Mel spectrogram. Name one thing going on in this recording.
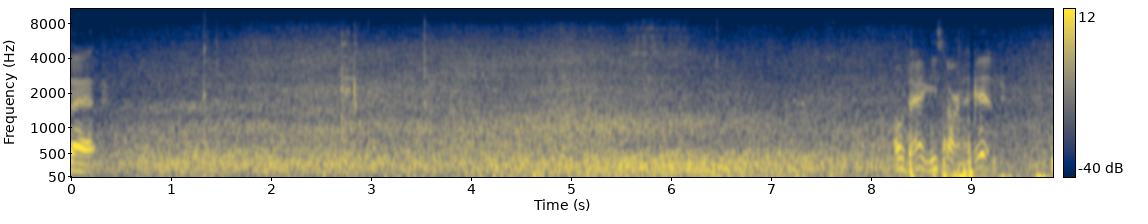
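Wind blows across the open beach.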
